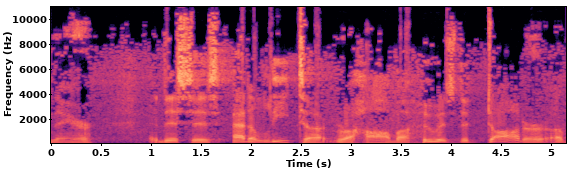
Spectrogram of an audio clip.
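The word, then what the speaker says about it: Grijalva: elected official here uh Graava I think is the way you pronounce the name there. This is Adalita Grahaba who is the daughter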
